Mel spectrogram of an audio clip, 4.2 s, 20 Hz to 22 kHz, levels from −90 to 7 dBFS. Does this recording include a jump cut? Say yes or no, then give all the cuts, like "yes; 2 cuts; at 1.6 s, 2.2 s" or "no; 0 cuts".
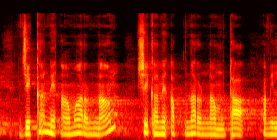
no; 0 cuts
